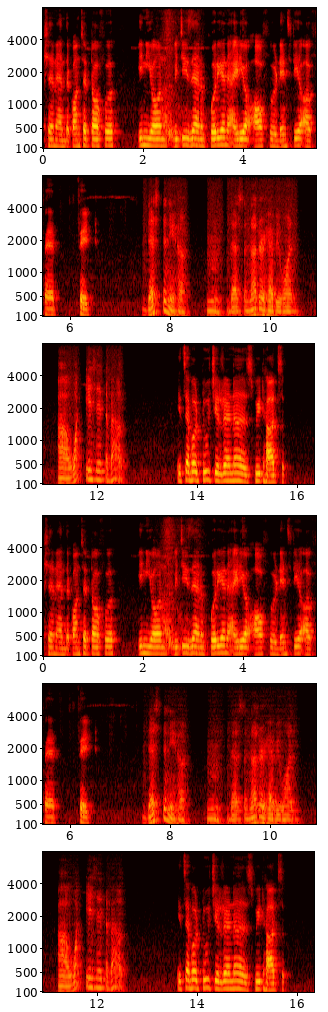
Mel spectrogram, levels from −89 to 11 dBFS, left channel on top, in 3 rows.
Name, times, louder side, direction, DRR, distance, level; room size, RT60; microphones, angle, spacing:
voice 1, 0.0-1.4 1.9-5.7 6.2-6.4 13.6-15.7, left 2 dB, 20° left, 0.3 m, -27 dB
Packing tape duct tape, 2.2-3.3 3.7-4.0 4.6-5.0 6.0-6.2 6.8-6.9, left 1 dB, 10° right, 3.4 m, -42 dB
voice 2, 7.4-8.3 8.7-10.5 11.2-12.5, left 2 dB, 70° left, 1.3 m, -32 dB
10.5 x 4.3 x 3.1 m
head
